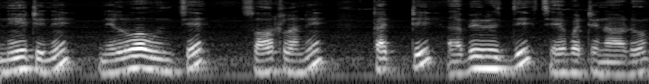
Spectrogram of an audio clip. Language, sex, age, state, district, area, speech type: Telugu, male, 30-45, Andhra Pradesh, Annamaya, rural, spontaneous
